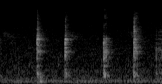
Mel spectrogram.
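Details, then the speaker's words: 1940 Sessions elephant electric clock with an early Sessions W2 motor, after case refinishing: light, sharp metallic ticks about three per second as the metal rotor turns, then the sound stopped; not too noticeable, cause unconfirmed. "It was making that sound, then it just stopped. It wasn't a bad sound; it was not too noticeable, but a sound nonetheless."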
